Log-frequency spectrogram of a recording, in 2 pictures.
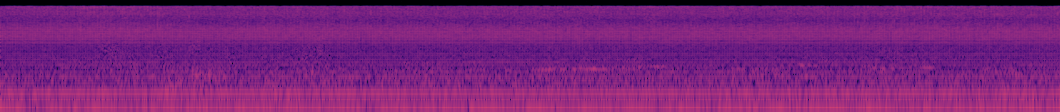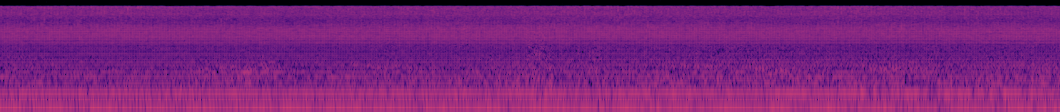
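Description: Near silence: room tone with a steady, low electrical mains hum.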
